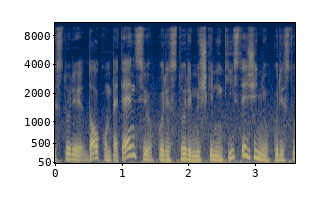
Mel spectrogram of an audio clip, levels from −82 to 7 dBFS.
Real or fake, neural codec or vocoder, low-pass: real; none; 9.9 kHz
